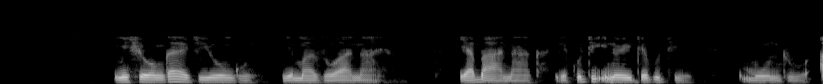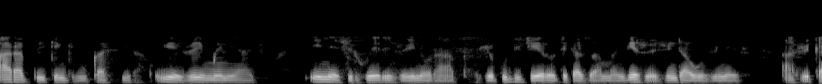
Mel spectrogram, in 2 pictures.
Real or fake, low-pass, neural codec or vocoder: real; 3.6 kHz; none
